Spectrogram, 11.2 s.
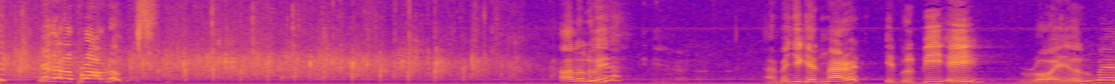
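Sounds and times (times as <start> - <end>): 
speech: 0.0 - 1.8, 5.6 - 6.3, 7.6 - 11.1
audience clapping loudly: 0.0 - 5.7.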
